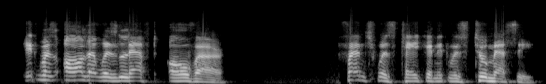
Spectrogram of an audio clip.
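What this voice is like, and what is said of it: Bad put-on German accent. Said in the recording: “So why do you speak in a bad German accent?”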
